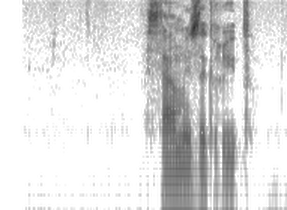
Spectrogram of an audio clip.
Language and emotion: Russian, neutral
